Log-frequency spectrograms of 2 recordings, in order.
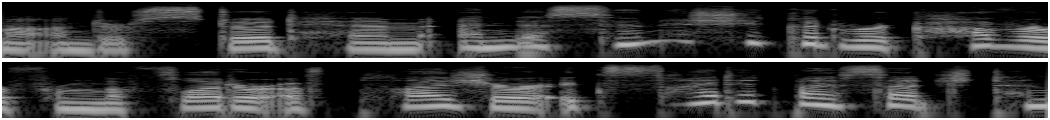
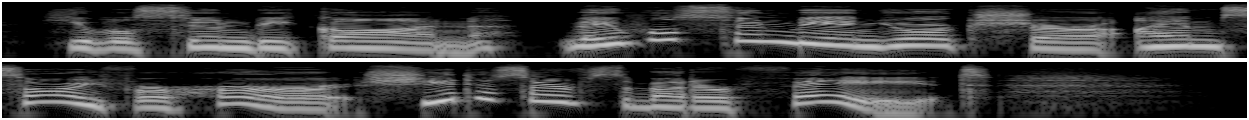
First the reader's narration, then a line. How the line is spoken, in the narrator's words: in a louder, steadier tone, he concluded with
